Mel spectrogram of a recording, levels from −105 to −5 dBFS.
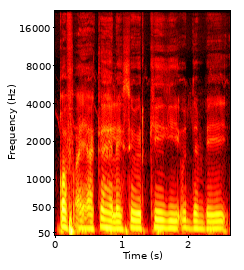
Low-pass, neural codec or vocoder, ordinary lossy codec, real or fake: none; none; none; real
